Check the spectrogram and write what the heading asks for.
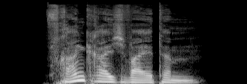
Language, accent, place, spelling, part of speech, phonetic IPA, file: German, Germany, Berlin, frankreichweitem, adjective, [ˈfʁaŋkʁaɪ̯çˌvaɪ̯təm], De-frankreichweitem.ogg
- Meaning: strong dative masculine/neuter singular of frankreichweit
